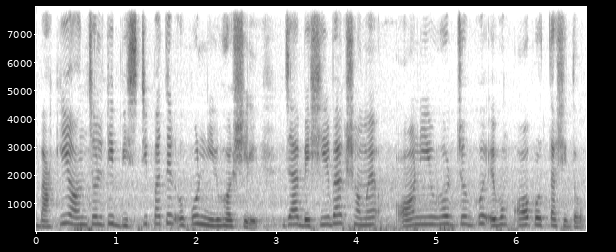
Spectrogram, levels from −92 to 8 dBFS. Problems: none marked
